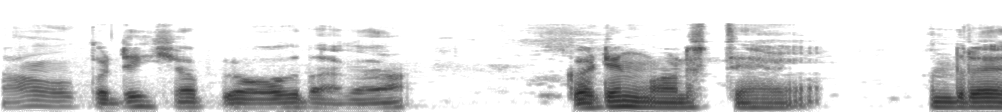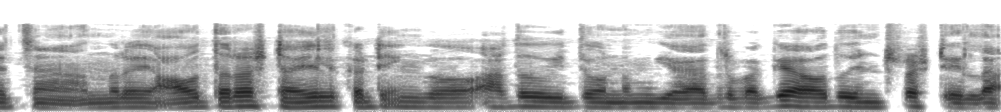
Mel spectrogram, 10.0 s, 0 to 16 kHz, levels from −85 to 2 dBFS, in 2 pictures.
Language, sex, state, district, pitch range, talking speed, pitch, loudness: Kannada, male, Karnataka, Chamarajanagar, 110-125 Hz, 125 wpm, 115 Hz, -19 LUFS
